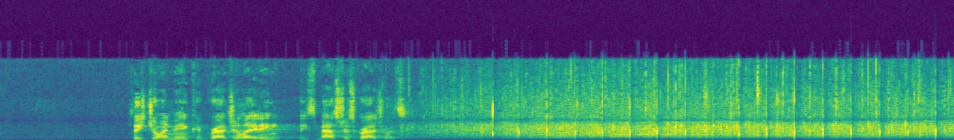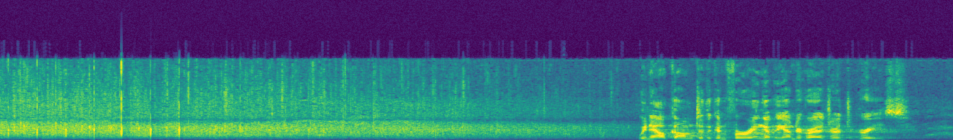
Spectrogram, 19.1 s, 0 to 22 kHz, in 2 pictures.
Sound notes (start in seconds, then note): 3.9 applause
